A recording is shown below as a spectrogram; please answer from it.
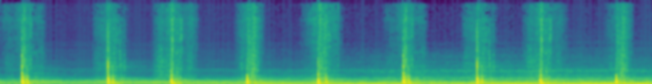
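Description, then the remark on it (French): Footsteps on the floor above in an old house, heard as nine or so muffled thuds at a steady walking pace of about one per second, over a constant low hum, with no voices. “Et à ce moment-là, on entend des bruits de pas en haut.”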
